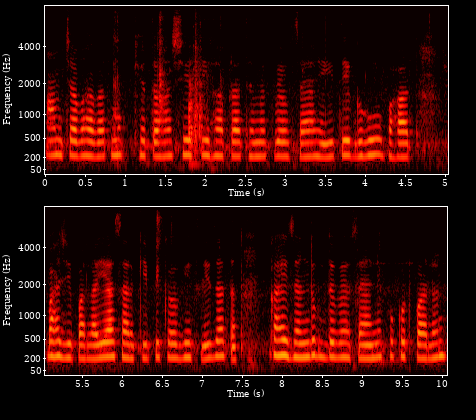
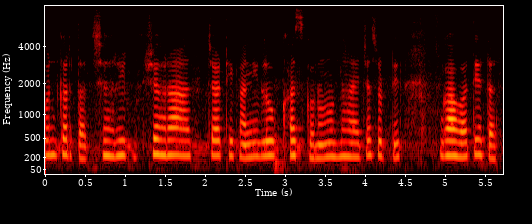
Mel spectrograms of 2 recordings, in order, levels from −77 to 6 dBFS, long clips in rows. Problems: none marked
